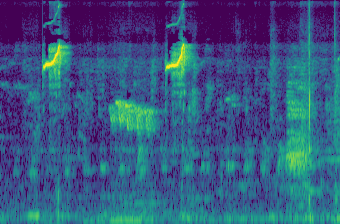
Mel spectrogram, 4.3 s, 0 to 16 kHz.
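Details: A brown-throated sunbird, singing vigorously outside a cage and used as a song tutor for other birds, gives two sharp, very high rising whistles about 1.6 seconds apart, with softer buzzy chatter between and after them.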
